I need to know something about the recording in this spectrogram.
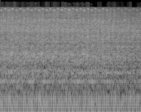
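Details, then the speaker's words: Salvage Subaru BRZ at idle, microphone near the exhaust: steady low idle with a quick, regular puffing tick on the exhaust note; owner suspects a small exhaust leak at a joint previously sealed, not hitting anything. "It sounded like it was either on this side or could have been right underneath me."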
